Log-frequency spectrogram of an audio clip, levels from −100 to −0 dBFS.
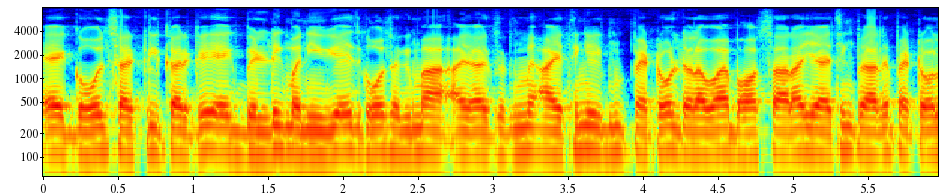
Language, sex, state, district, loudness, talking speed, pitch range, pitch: Hindi, male, Chandigarh, Chandigarh, -17 LUFS, 290 wpm, 110-115 Hz, 115 Hz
